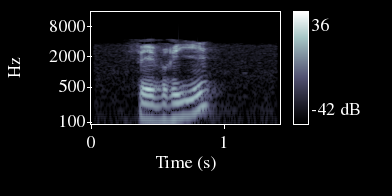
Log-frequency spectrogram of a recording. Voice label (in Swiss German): "feverje", alsace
